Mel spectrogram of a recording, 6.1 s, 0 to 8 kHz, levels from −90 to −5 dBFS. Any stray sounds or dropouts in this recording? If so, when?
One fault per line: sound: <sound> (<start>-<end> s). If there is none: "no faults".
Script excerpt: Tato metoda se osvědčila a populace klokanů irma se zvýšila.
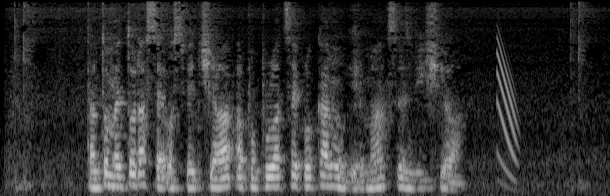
sound: chirp (5.0-5.2 s)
